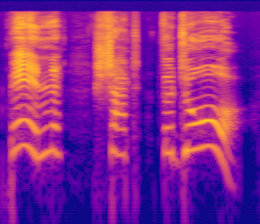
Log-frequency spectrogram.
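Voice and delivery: high, slow re-enacted yell; really loud order. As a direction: call out each word as a startled reprimand. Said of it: "I said that really loudly".

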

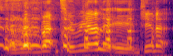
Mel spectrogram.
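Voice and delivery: loud laugh through words, high; laughing loudly. Real, not acted. Laughing about her brain freeze.

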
